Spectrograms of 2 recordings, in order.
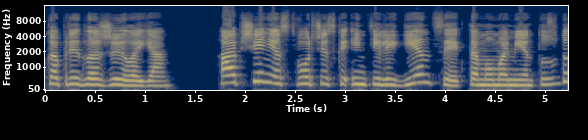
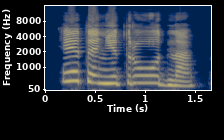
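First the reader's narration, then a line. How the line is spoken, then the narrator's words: Sighing. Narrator (Russian): вздохнула я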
